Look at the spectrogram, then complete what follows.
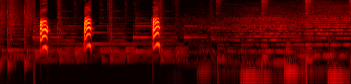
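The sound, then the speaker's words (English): A pet puppy named Max gives three short, high-pitched, loud yapping barks in quick succession over a soft, steady musical background that continues after the barking stops. “I sure do. I have a puppy.”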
